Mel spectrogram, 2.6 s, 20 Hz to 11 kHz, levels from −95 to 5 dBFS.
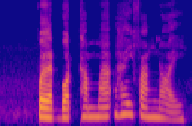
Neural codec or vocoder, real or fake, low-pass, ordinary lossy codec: none; real; none; none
